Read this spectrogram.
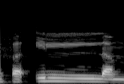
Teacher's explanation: یہاں پر نون کا لام میں ادغام ہو چکا ہے، تو فَإِن لم نہیں پڑھیں گے، فَإِن لم پڑھیں گے اور لام کو جماؤ کے ساتھ ادا کریں گے۔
